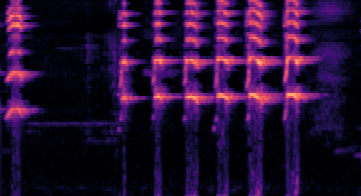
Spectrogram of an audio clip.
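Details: Lure call of a black-capped lory meant to draw in other lories: a single squawk, a pause, then a rapid string of six loud, ringing, slightly harsh notes.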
